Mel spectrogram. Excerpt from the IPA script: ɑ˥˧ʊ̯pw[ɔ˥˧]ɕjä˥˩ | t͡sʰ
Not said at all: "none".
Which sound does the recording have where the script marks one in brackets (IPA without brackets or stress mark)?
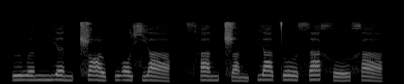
ɔ˥˧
